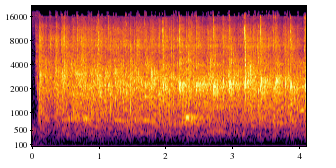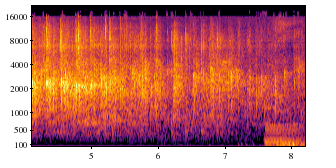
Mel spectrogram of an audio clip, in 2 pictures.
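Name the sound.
audience clapping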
